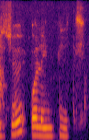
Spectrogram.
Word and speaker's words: Les Jeux olympiques: Les Jeux olympiques. Okay, for this one though, there is a liaison.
